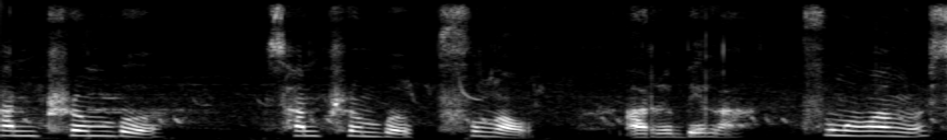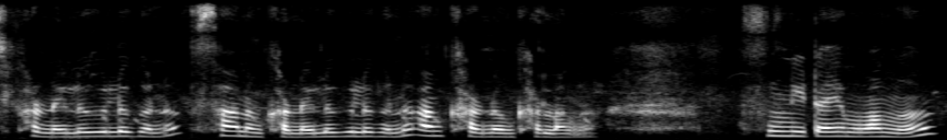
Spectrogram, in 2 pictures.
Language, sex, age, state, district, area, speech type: Bodo, female, 18-30, Assam, Udalguri, urban, spontaneous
